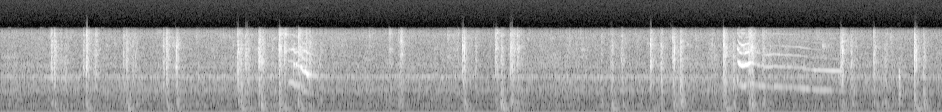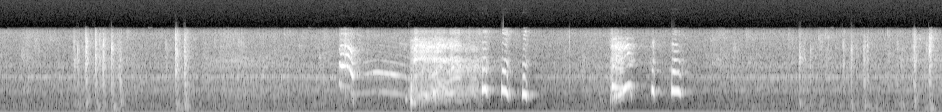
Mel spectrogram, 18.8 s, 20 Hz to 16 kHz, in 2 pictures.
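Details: Pet cats Solomon and Tasuki sparring at home, the heavier Tasuki making high-pitched sounds; several falling squeals around 3, 7.5 and 13 to 16 seconds amid clicks, taps and scuffles.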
